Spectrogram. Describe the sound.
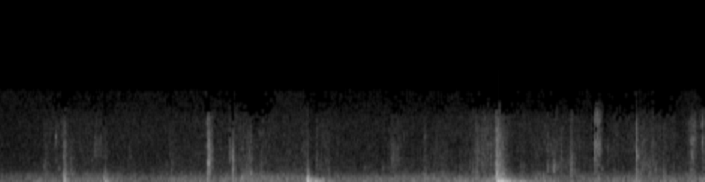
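A metal gate is opened, a few scattered clicks and rattles followed by a louder metallic clank near the end, over a faint hiss.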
